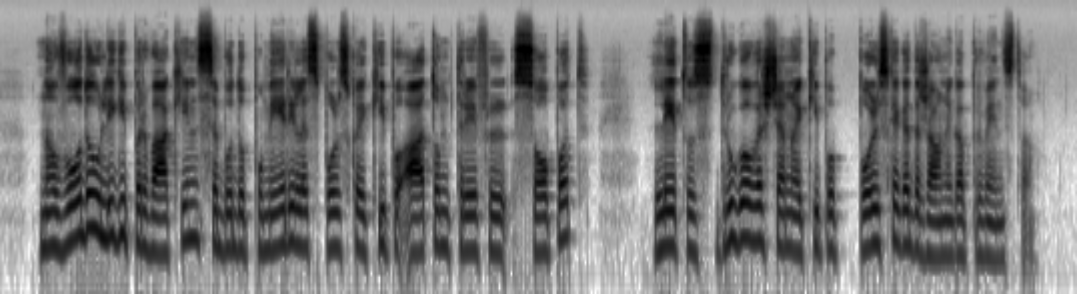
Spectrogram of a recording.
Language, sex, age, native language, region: Slovenian, female, 18-29, Slovenian, Drava region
